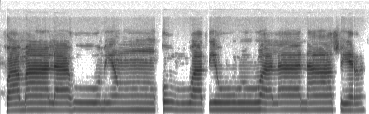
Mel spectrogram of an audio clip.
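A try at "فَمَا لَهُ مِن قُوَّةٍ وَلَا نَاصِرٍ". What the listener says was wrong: Ya, panjangkan lagi ya. Quwwati wala nasir. Panjangkan lagi. Nanya tipis ya. Nasir. Nasir. Tipiskan ro-nya, nasir. So-nya tebal tapi ro-nya tipis. Nasir. Wala nasir. Tipiskan, tipiskan. Nasir. Dari wala, dari wala, dari wala. Sir.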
